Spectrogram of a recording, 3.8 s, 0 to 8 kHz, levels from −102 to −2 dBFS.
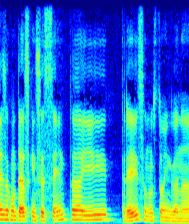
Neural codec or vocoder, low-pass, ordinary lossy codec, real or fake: none; none; none; real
